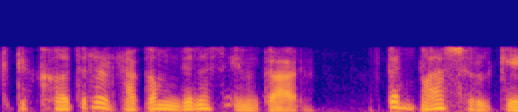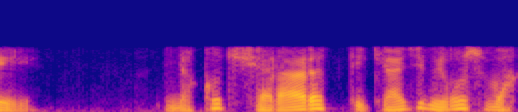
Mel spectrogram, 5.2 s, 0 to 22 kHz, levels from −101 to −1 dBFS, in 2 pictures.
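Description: From start to finish, the speech carries heavy G.723.1 codec damage: a low-rate telephony coder, consistent with roughly 6 kbit/s, rebuilds the voice from slowly updated models, leaving it muffled, hoarse and with smeared consonants. A spectrogram shows nothing above 3.8 kHz and blurred fricative bursts.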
